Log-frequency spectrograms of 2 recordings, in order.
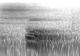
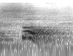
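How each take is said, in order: First: The word is said on a low tone. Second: The word is said on a high tone. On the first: It means horse. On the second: It means a dwelling, a place where someone lives.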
